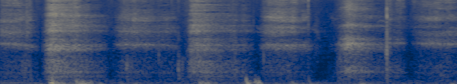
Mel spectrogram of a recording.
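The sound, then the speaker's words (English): Heavy, labored breathing of a person climbing a big hill in the mountains as it starts to get hot, a steady rhythm of deep rasping inhales and exhales repeating about four times, with no talking. “Sorry for my heavy breathing.”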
